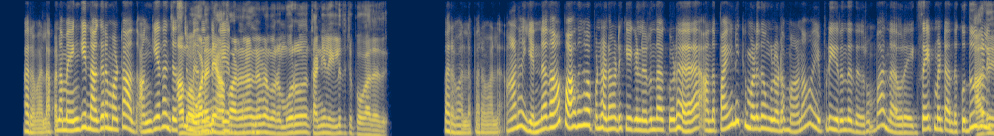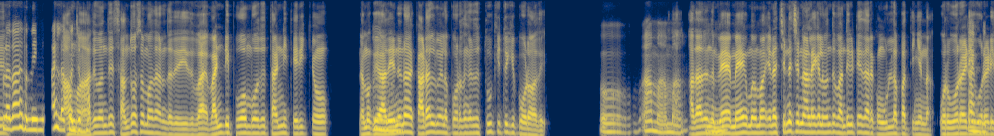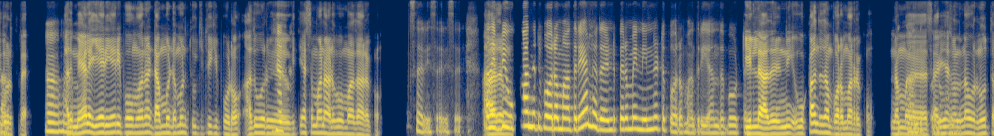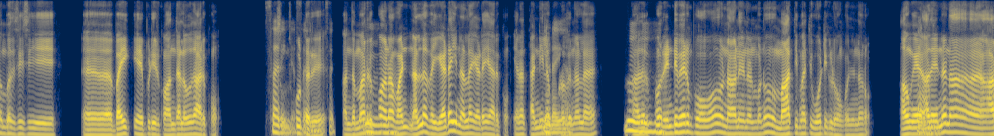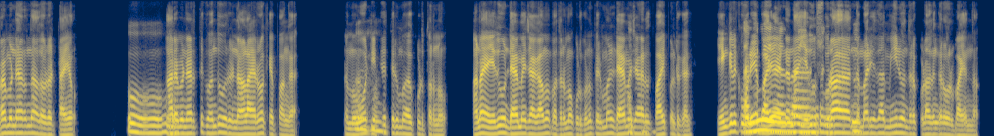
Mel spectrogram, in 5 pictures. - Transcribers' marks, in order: in English: "எக்ஸைட்மென்ட்"; "பயம்" said as "ப"; other noise; chuckle
- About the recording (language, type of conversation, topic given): Tamil, podcast, ஒரு பெரிய சாகச அனுபவம் குறித்து பகிர முடியுமா?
